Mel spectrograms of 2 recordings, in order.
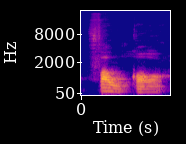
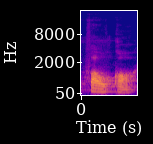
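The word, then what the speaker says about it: فوقَ: fi maful fi mansub maka bacanya fauqo fauqo dengan fathah Intinya saya ulang Pada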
